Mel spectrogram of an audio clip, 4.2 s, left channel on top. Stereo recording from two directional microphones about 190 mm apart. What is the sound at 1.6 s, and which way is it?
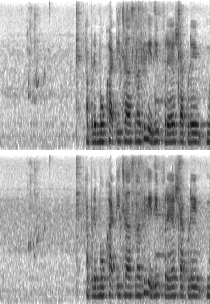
Speech, 50° left (ahead or behind).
